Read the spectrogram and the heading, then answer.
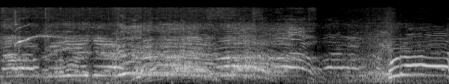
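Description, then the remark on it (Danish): A crowd cheers and shouts loudly and continuously, many voices rising in excited whoops and cries, with a brief lull before another burst of cheering, as young Ukrainian prisoners of war freed from Russian captivity in a prisoner exchange arrive by bus and are welcomed with hugs. “Var stor, da ukrainere, der har været under russisk fangenskab, ankom med bus til et ukendt sted og blev modtaget med kram og jubel.”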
